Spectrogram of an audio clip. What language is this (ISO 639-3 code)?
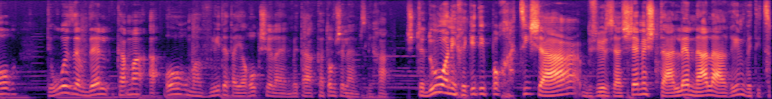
heb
